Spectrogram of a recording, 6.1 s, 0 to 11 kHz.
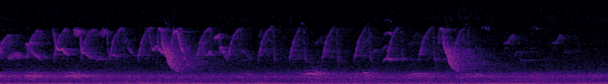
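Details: A white-browed laughingthrush, recorded in April 2022, gives its call: a rapid run of high, arched chipping notes, about two or three a second, with a few sharp downslurred notes, over a low rumble.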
